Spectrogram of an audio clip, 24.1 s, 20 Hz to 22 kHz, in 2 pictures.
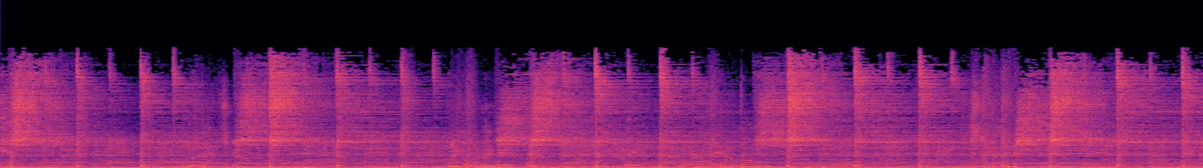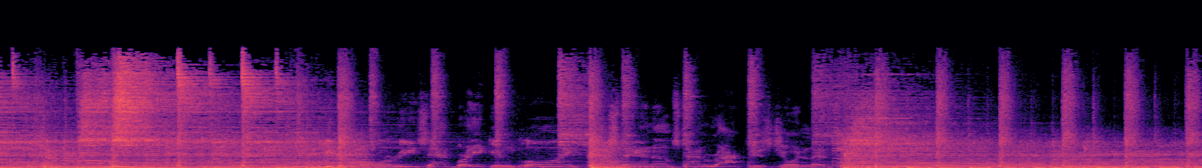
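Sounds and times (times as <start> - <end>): bending electric guitar lines: 0.0 - 15.8, 20.4 - 24.0
choppy electric guitar riff: 0.0 - 16.7, 17.8 - 18.9, 20.1 - 24.0
rock band playing: 0.0 - 24.0.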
